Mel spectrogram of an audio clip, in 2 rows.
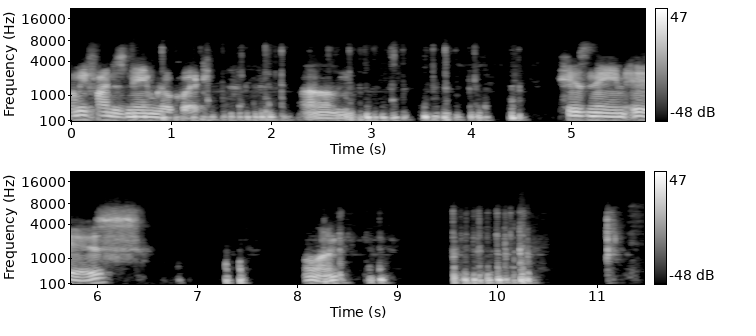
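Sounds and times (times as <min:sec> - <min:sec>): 
speech: 0:00.0 - 0:03.3, 0:05.0 - 0:06.5, 0:08.2 - 0:08.6
clattering computer keyboard typing: 0:00.7 - 0:04.6, 0:08.4 - 0:08.9, 0:09.6 - 0:10.4.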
